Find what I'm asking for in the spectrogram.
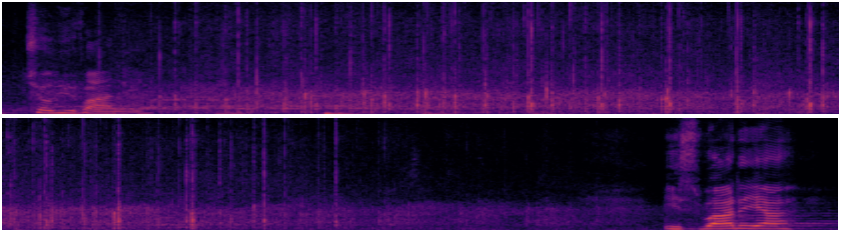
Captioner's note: applause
